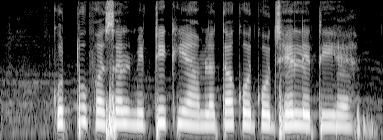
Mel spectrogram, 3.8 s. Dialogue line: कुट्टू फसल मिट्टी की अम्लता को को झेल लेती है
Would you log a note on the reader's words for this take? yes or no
no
